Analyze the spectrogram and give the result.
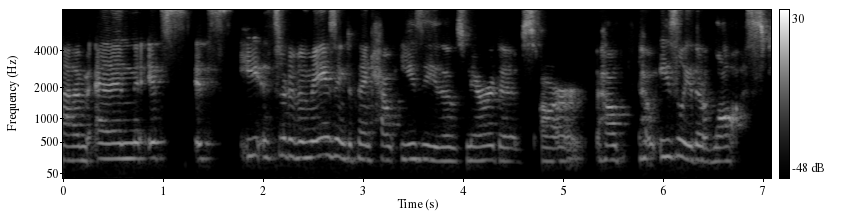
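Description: Against a quiet background, a woman with a Canadian accent talks at a fairly high pitch in a flat monotone, her loudness very even. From Calgary, Alberta, Canada; Alberta, Canada. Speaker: art history professor; guest. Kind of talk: casual chat. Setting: video call. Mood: thoughtful, reflective. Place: home room. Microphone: video call.

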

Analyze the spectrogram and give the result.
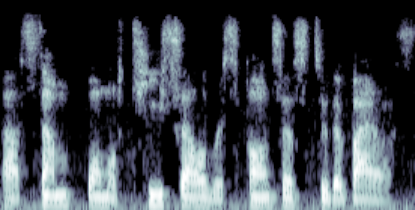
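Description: A man talks at a fairly slow pace, his voice dry with no echo. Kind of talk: interview answer. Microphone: video call.

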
